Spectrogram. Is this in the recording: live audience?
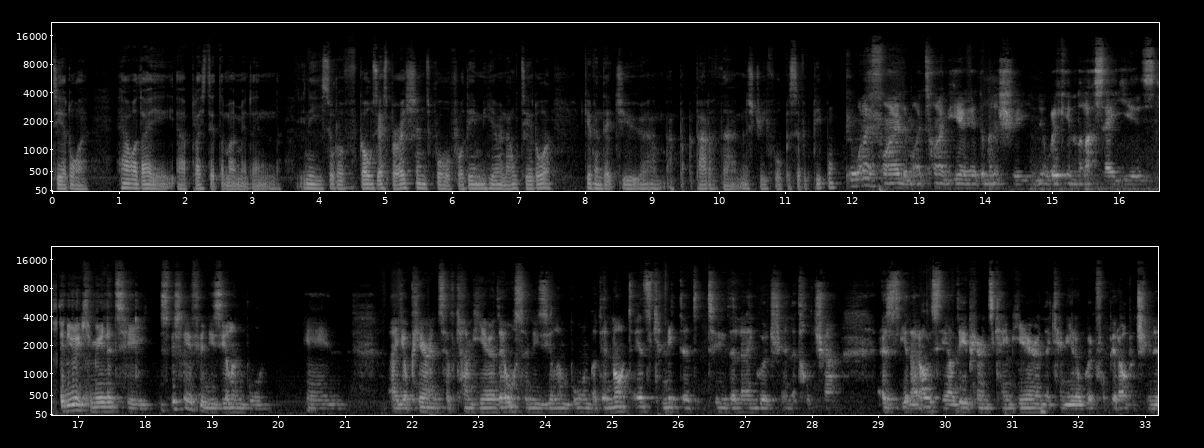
no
